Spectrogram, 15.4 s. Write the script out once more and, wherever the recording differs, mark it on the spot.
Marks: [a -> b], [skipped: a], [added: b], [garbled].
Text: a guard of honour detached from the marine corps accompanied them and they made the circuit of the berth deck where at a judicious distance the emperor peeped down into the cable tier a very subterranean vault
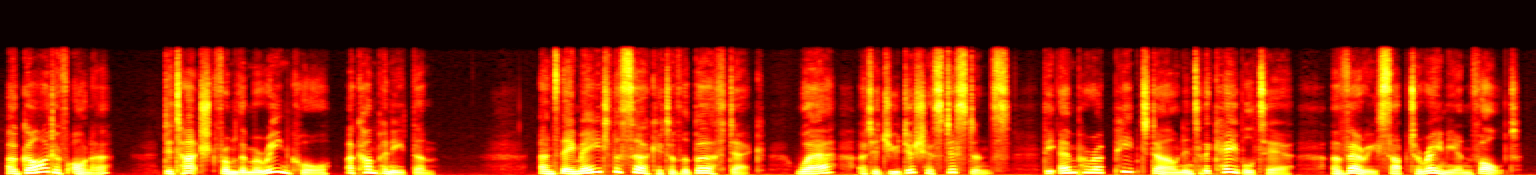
a guard of honour detached from the marine corps accompanied them and they made the circuit of the berth deck where at a judicious distance the emperor peeped down into the cable tier a very subterranean vault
